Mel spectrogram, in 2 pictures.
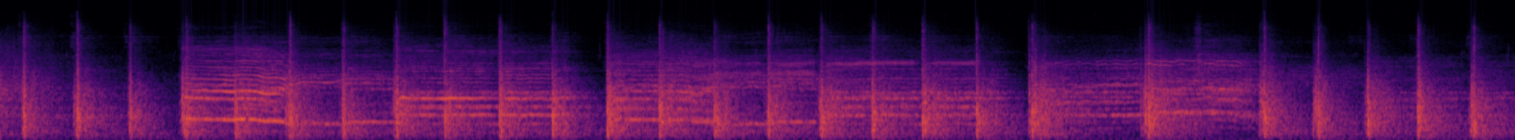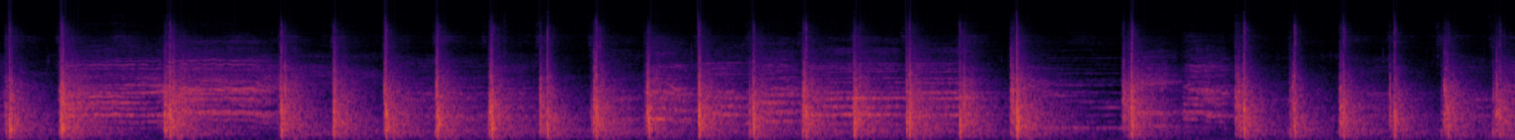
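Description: Northwest Coast hide hand drums beaten in a steady beat, about two strokes a second, with a group of voices singing a chant over them.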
